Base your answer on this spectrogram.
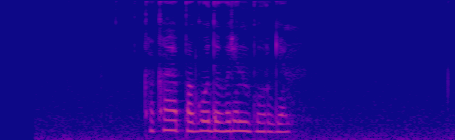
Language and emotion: Russian, neutral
